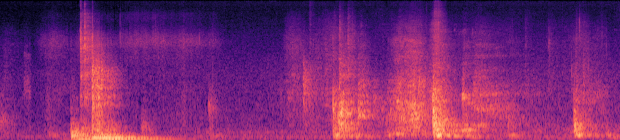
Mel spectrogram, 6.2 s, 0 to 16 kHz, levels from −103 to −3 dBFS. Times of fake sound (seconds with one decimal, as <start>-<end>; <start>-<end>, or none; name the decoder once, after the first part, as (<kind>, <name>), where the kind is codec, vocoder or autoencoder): 1.9-5.6 (vocoder, BigVGAN v2)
